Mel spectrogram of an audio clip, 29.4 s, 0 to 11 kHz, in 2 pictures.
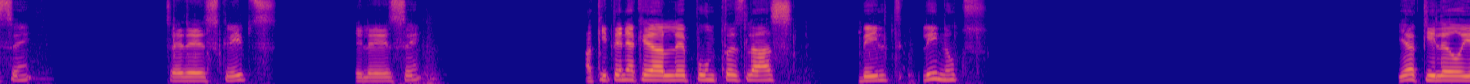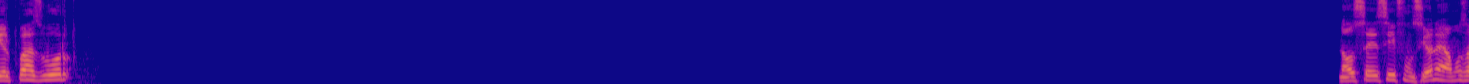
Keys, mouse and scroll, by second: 1.1-3.5 typing, 6.7-11.1 typing, 13.7-17.2 typing.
